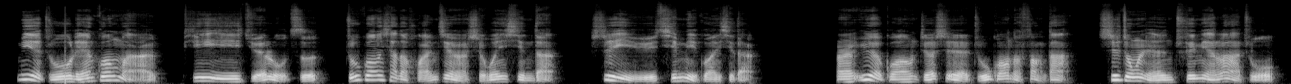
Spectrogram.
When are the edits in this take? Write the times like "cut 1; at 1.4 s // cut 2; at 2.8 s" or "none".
cut 1; at 3.3 s // cut 2; at 10.8 s

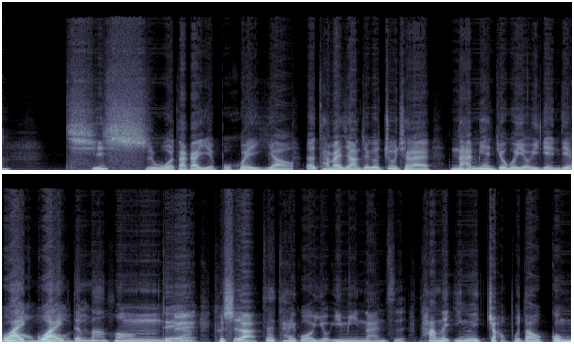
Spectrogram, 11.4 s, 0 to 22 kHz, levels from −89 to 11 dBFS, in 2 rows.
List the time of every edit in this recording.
cut 1; at 9.8 s

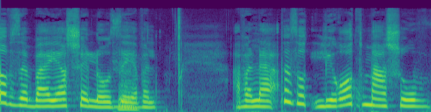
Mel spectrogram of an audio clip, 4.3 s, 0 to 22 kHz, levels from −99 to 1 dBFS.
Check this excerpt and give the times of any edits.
cut 1; at 1.1 s // cut 2; at 2.8 s // cut 3; at 3.1 s

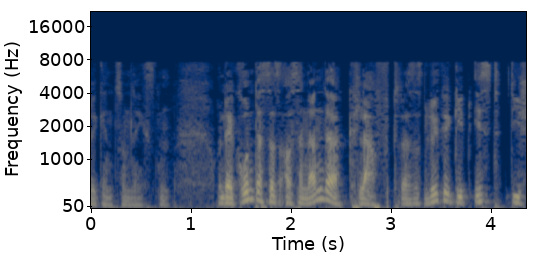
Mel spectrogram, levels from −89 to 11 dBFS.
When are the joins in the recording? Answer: cut 1; at 3.3 s

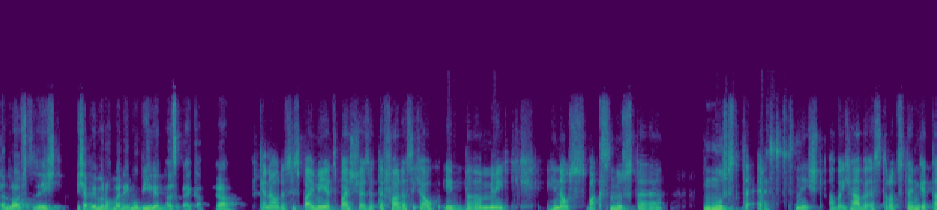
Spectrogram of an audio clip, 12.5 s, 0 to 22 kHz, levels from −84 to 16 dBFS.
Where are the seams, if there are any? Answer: cut 1; at 0.9 s // cut 2; at 3.3 s // cut 3; at 9.4 s

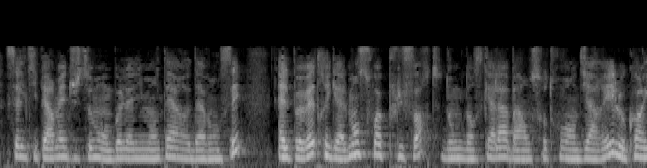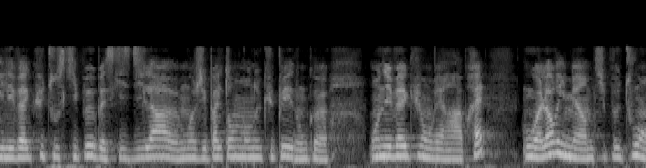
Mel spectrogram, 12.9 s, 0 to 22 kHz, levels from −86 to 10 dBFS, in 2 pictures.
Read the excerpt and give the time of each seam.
none

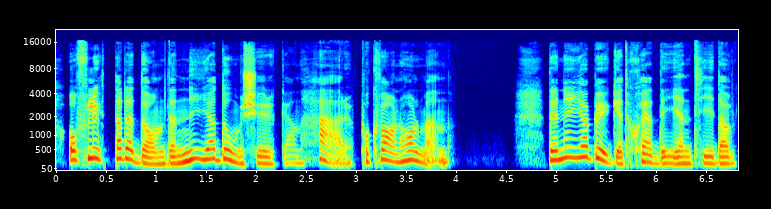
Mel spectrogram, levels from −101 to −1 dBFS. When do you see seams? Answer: cut 1; at 1.1 s

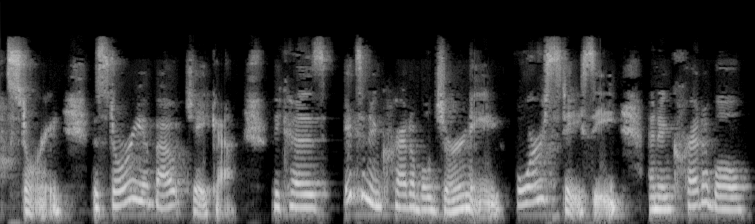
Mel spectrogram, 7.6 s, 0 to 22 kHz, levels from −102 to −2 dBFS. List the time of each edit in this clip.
cut 1; at 5.1 s

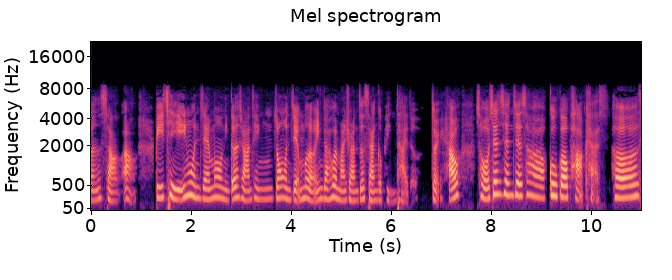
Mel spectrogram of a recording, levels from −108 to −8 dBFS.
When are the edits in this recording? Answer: none

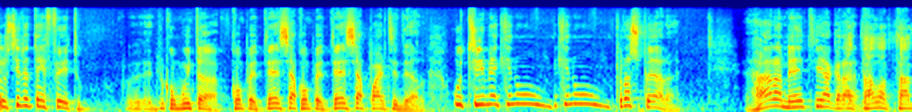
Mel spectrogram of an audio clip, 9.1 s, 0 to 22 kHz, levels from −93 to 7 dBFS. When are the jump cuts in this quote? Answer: cut 1; at 1.6 s // cut 2; at 3.0 s // cut 3; at 5.5 s

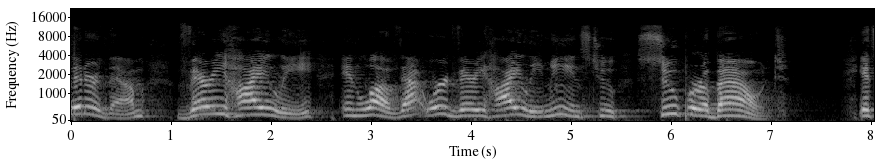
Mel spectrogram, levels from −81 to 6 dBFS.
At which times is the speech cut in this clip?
none

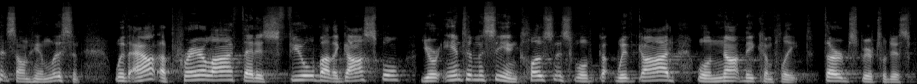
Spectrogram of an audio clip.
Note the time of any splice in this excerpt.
cut 1; at 4.1 s // cut 2; at 8.2 s

